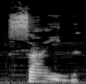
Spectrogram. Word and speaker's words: sign: usa usaremos el verbo Sign que significa firmar le agregas un sonido a después de la s y la G de esta palabra no se pronuncia Sign Sign y usaremos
